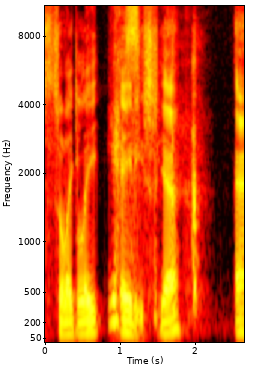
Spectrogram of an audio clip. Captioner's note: laughs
